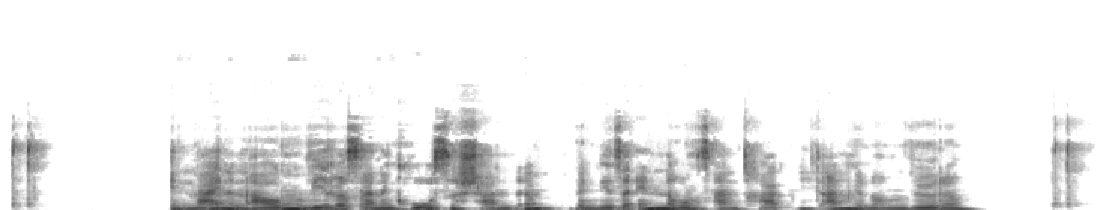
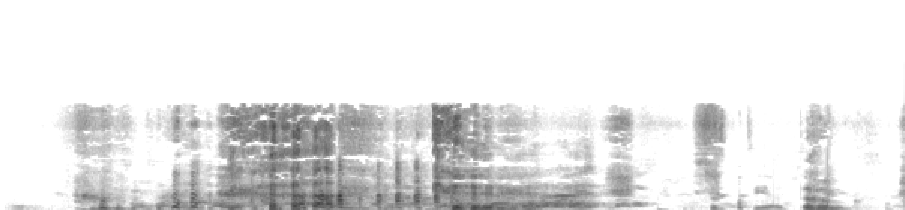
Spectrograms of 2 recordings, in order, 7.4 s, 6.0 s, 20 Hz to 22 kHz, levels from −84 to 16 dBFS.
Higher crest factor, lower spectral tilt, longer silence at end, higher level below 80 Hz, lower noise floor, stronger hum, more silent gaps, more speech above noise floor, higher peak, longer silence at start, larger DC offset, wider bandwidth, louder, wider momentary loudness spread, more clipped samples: second, 16 dB vs 24 dB; first, -4 dB/octave vs -1.5 dB/octave; second, 0.25 s vs 0.4 s; first, -56 dBFS vs -66 dBFS; first, -89 dBFS vs -55 dBFS; neither; neither; first, 74 dB vs 34 dB; about the same, 0 dBFS vs 0 dBFS; second, 0.1 s vs 0.5 s; neither; about the same, 10.5 kHz vs 11.5 kHz; first, -16 LUFS vs -20 LUFS; second, 14 LU vs 21 LU; neither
